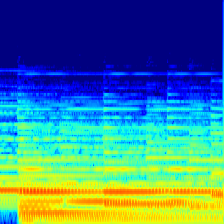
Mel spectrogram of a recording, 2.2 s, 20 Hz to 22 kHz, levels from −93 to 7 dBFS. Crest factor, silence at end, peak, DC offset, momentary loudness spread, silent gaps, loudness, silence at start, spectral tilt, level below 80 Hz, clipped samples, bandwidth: 12 dB; 0 s; -4 dBFS; under 0.1%; 4 LU; none; -16 LUFS; 0 s; -10 dB/octave; -36 dBFS; under 0.1%; 4.6 kHz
